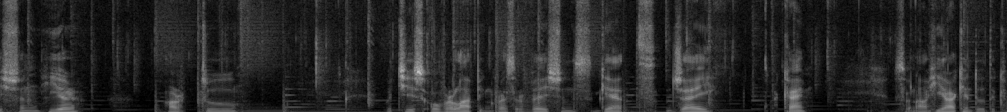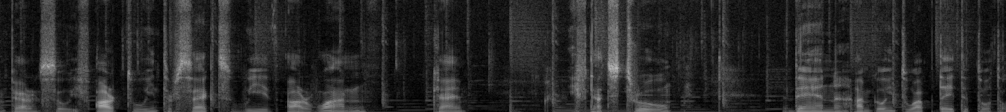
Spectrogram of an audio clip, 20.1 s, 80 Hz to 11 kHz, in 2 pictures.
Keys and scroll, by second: 1.2 Return, 4.6 Return, 7.3 shift+super+Return, 9.5 shift+Return, 12.4 Return, 16.2 shift+super+Return.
